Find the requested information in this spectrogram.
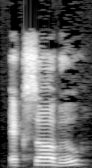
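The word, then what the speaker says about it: Xabbu: into this her student exabu whose name is technically supposed to be pronounced with a click before the x but i cannot do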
